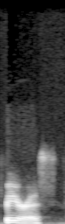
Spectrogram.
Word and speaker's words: Faris: And Faris, I know there's a lot of different variations of it, but it's spelled just like the city of Paris, but with an F, like Frank.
